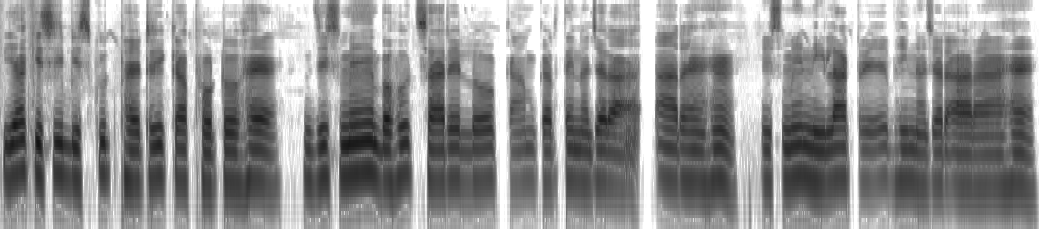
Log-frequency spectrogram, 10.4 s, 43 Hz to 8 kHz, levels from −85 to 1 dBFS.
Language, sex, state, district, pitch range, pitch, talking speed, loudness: Hindi, male, Jharkhand, Palamu, 130-140 Hz, 135 Hz, 150 wpm, -17 LUFS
